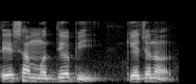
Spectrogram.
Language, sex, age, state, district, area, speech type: Sanskrit, male, 18-30, West Bengal, Paschim Medinipur, rural, spontaneous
